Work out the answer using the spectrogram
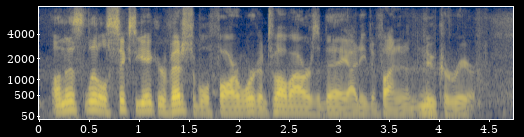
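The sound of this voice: This man's voice has a medium pitch and moves at a fairly quick pace.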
